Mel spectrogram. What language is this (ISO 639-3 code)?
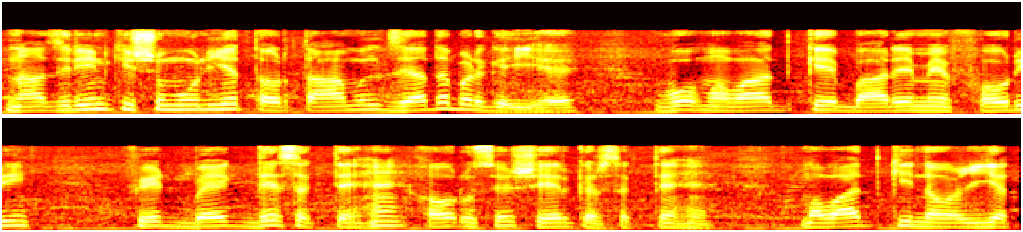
urd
